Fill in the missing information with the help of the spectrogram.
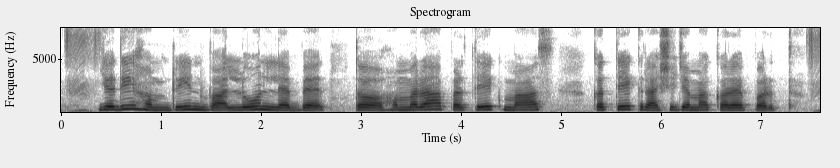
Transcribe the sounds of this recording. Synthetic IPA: jəd̪iɦəmɾinʋaːloːnlɛːbe | t̪ːəɦəmɾapɾət̪jeːkmaːs | kət̪jeːkɾaːʃid͡ʒəmakəɾɛpəɾt̪

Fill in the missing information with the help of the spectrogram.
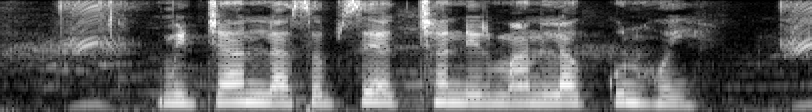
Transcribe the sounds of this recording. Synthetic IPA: miʈ̚d͡ʒaːnlasəbseətːt͡ʃʰanɪɾmaːnlaɡkʊnɦoi

